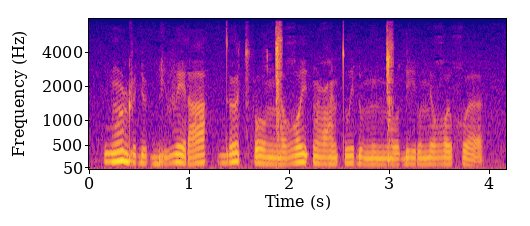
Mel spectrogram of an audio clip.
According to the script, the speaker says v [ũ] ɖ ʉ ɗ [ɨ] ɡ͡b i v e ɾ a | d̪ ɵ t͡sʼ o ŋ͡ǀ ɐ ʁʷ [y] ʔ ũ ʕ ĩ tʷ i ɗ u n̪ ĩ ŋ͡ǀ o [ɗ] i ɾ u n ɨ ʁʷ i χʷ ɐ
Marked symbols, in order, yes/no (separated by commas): yes, no, no, yes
